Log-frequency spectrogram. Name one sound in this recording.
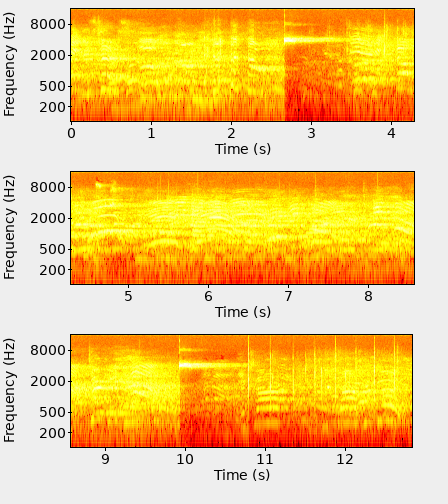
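A crowd of spectators shouts and cheers in a large echoing gym.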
